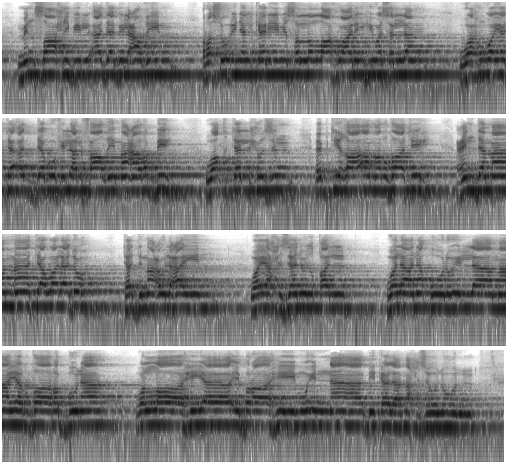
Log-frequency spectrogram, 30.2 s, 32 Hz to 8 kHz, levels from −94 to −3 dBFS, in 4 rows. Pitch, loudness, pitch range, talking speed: 220 Hz, -17 LUFS, 200-225 Hz, 75 wpm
